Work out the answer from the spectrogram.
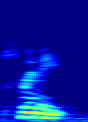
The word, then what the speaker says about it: Pliny: guitar player plenty yeah I've been saying his name wrong I was saying cleany but I heard him say plenty couple times and he was fantastic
